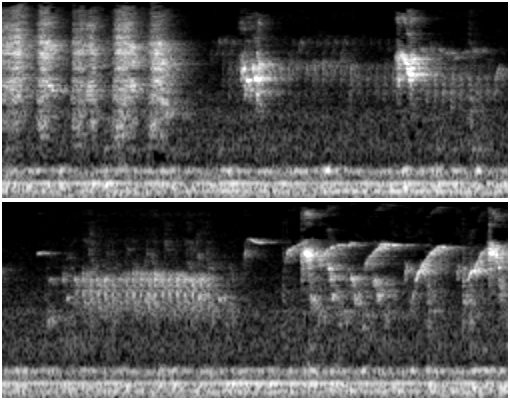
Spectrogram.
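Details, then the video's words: Canary bought from a pet shop, breed not known, singing eagerly: clipped high chirps and buzzy phrases, then a run of quick upswept whistles near the end, all over a constant low electrical hum. "Canario cantando"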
